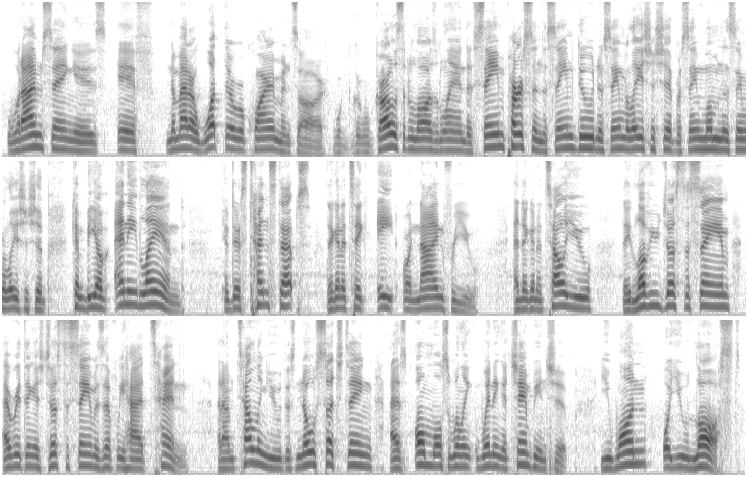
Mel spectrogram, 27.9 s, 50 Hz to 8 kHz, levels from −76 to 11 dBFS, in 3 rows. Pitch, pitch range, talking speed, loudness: 155 Hz, 140-175 Hz, 195 wpm, -25 LUFS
